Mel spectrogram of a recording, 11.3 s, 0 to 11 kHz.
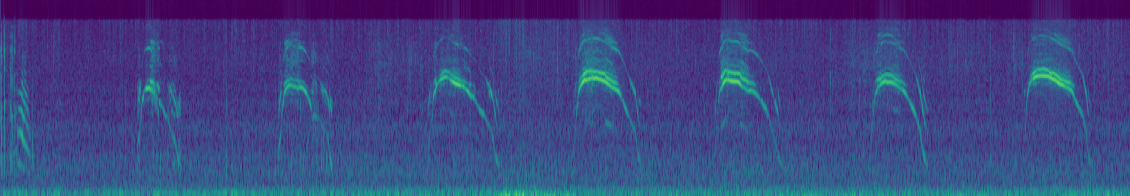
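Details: Parent visit at the northern royal albatross colony on Taiaroa Head near Dunedin, New Zealand, 16 July 2019. Eight loud, rich arched whistles with overtones rise and fall, repeated roughly every 1.4 seconds, over a low rumble.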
